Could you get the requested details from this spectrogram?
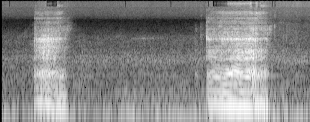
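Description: Two loud, rattling snores about three seconds apart with quiet breathing between, typical of sleep snoring.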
